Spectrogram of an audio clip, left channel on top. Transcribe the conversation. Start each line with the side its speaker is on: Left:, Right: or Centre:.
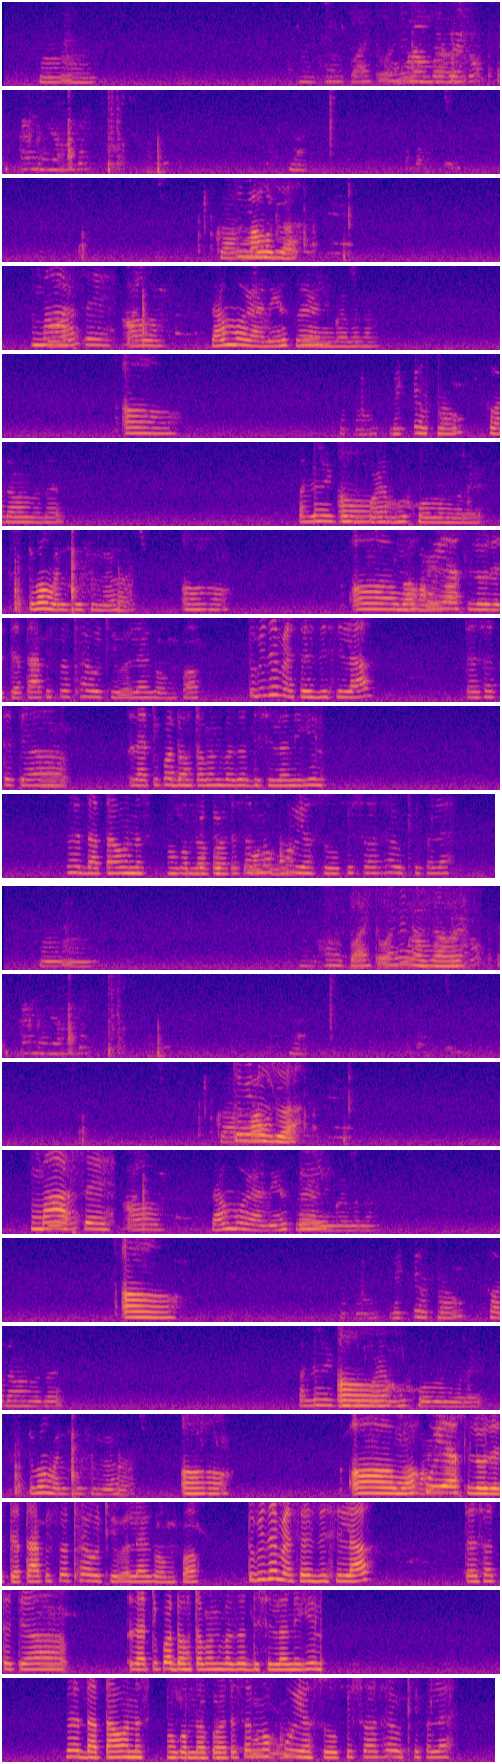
Left: উম-উম, মোৰ
Right: ঘৰৰ পৰা সেইটো কাৰণে নাযাওঁৱে।
Left: <unintelligible> উম <unintelligible> বৰ
Right: তুমি
Left: মা
Right: নোযোৱা?
Left: কত গল?
Right: মা
Left: মই
Right: আছে
Left: অ' যাম মই ৰানিং আছো
Right: উম,
Left: ৰানিং কৰিব যাাম।
Right: অ'
Left: উম, দেখি ছটা মান বজাত আজ যে একদম
Right: অ',
Left: দুপৰীয়া বহুত শুব মন গ'লে তোমাক মেছেজ দিছিলোঁ নহয়।
Right: অ-অ
Left: কিবা
Right: মই
Left: কৰি
Right: শুই
Left: আছা
Right: আছিলো তেতিয়া তাৰপিছতহে উঠি পেলাই গম পাওঁ তুমি যে মেচজ দিছিলা। তাৰপিছত তেতিয়া
Left: অ
Right: ৰা ৰাতিপুৱা দহটামান বজাত দিছিলা নেকি ডাটা অন নাছিল। মই গম
Left: তেতিয়া
Right: নাপাওঁ তাৰপিছত মই
Left: সোনকালে
Right: শুই আছো পিছতহে উঠি পেলাই।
